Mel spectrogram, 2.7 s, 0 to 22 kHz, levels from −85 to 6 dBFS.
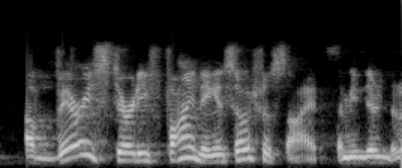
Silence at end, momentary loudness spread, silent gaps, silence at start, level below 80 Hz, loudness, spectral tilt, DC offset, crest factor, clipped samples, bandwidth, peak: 0 s; 5 LU; none; 0.15 s; -78 dBFS; -18 LUFS; -4.5 dB/octave; under 0.1%; 16 dB; under 0.1%; 7.8 kHz; -2 dBFS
